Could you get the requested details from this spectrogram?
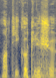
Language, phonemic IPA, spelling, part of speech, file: French, /ɑ̃.ti.kɔ.kly.ʃø/, anticoquelucheux, adjective, Fr-anticoquelucheux.ogg
- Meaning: anti-whooping cough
